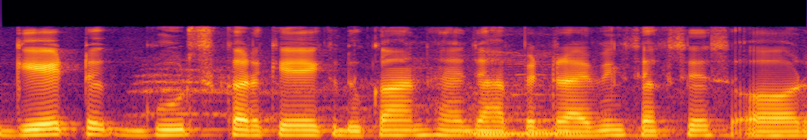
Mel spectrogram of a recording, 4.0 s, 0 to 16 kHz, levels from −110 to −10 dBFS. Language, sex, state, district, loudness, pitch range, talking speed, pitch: Hindi, male, Chandigarh, Chandigarh, -20 LUFS, 125-135 Hz, 165 wpm, 130 Hz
